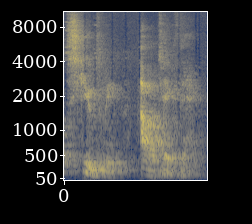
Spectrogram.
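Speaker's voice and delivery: low, understated claim on someone's money; mock casual taker. Stranger taking a worker's paycheck, mock casual. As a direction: play the taker low and matter-of-fact.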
